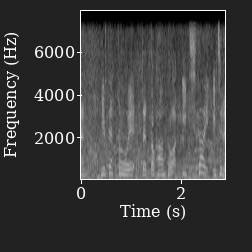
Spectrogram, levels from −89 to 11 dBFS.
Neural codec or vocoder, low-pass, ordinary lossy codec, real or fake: codec, 16 kHz, 4 kbps, X-Codec, HuBERT features, trained on balanced general audio; 7.2 kHz; none; fake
